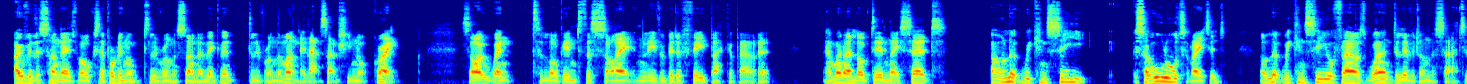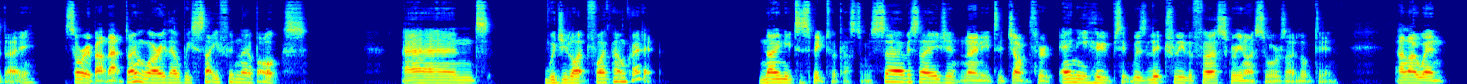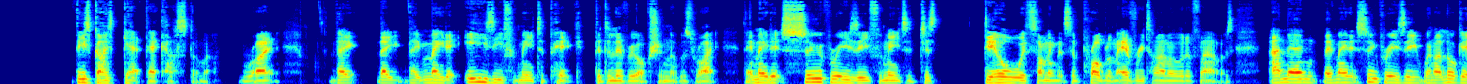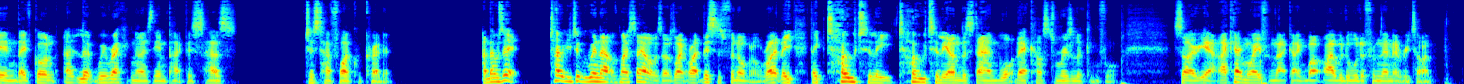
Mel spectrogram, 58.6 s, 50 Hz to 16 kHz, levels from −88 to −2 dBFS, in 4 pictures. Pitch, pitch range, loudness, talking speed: 125 Hz, 115-140 Hz, -27 LUFS, 235 wpm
